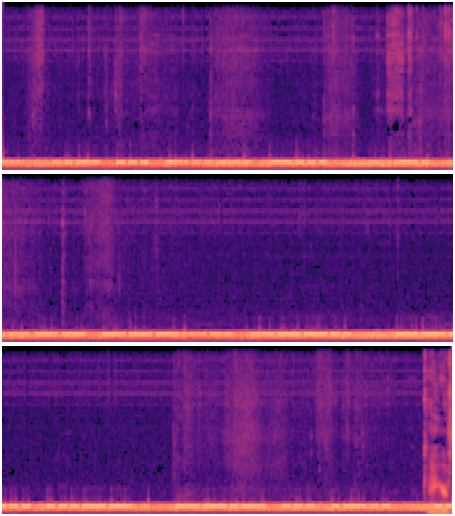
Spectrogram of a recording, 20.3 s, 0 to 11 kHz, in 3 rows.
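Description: Weak Morse code (CW) signal received on an ICOM IC-7300 transceiver through a 450 Hz filter and heard from a speaker: a keyed tone just above a narrow band of hiss. The signal wavers, with a little chirp.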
